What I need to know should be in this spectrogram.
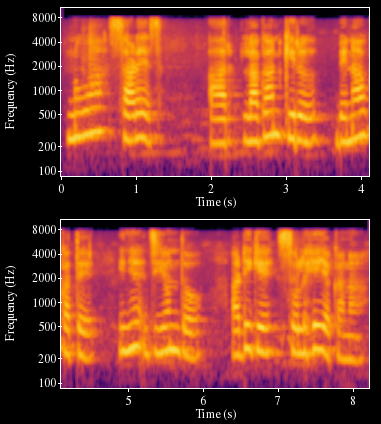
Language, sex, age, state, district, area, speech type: Santali, female, 18-30, West Bengal, Paschim Bardhaman, urban, spontaneous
